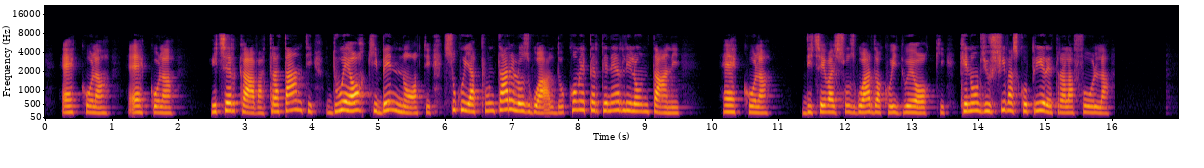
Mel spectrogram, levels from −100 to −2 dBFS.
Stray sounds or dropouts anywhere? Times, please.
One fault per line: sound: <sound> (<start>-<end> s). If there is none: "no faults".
no faults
